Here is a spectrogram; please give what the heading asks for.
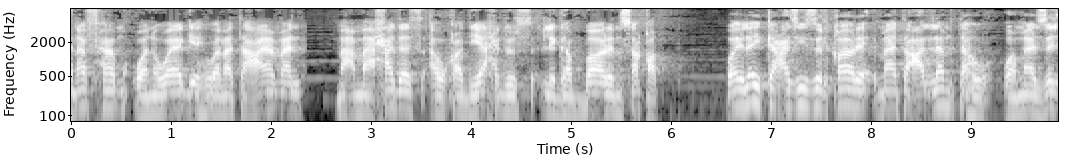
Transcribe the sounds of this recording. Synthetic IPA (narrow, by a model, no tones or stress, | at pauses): nafhamwɪnʊwaːɡɪhwɪnat̪a̰ʕaːmal | ma̰ʕmaːħad̪aθʔawqɑd̪jaħd̪ʊθlɪɡabːɑːɾˤsɑqɑ̰t̪̚ˤ | wɪʔɪlajkʕaziːzalqɑːɾɪʔmaːt̪a̰ʕa̰lːamt̪ahʊwamaːzɪl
